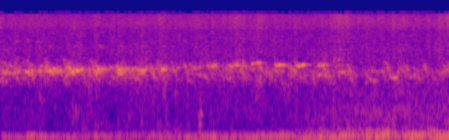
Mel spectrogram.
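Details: A crowd of thousands of ducklings being fed, giving a dense, continuous high peeping chorus that wavers throughout, over a steady low rumble of background noise.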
